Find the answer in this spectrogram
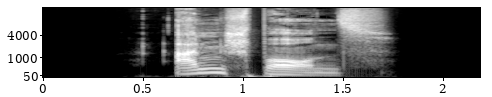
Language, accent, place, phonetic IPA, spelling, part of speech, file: German, Germany, Berlin, [ˈanʃpɔʁns], Ansporns, noun, De-Ansporns.ogg
- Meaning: genitive singular of Ansporn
